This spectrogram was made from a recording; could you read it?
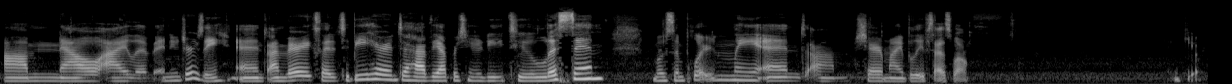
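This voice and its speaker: A woman's voice: fairly low pitch, fairly even intonation, moderate pace. A woman from Pennsylvania, a podcast guest speaking politely with a few hesitations.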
